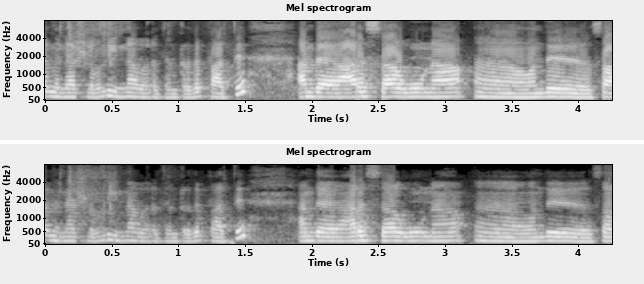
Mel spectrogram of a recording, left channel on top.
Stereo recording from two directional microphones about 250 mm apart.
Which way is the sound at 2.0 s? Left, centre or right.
Centre.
